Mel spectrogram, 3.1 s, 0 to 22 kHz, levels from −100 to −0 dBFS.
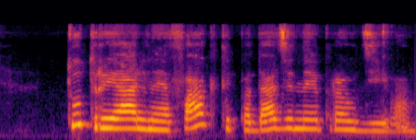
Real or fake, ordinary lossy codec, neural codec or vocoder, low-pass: real; Opus, 16 kbps; none; 10.8 kHz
